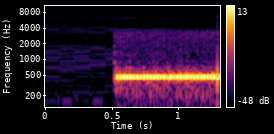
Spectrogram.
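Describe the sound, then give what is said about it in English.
Telephone ringback tone on an unanswered call: a steady, unbroken mid-pitched tone starts suddenly after a brief quiet stretch and holds at an even, loud level to the end. “You'd think he'd want to parlay about my behavior, though, and he's not picking up.”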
